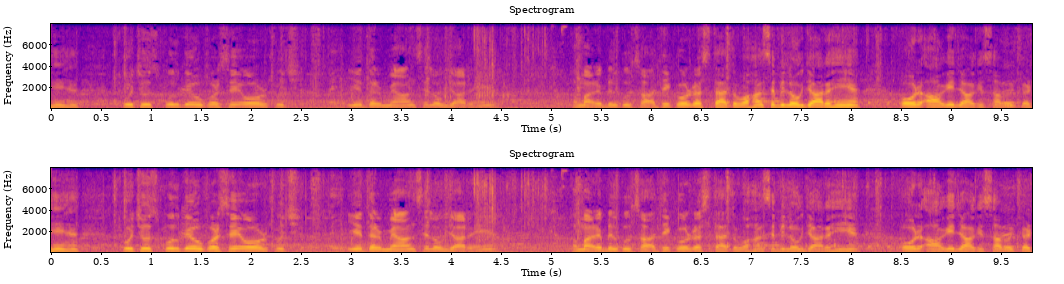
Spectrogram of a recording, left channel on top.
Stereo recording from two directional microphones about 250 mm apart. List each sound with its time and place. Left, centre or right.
0.0 s speech: centre
5.3 s speech: centre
